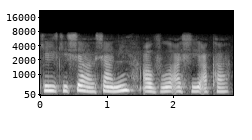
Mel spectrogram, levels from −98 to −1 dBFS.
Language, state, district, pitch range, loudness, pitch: Sumi, Nagaland, Kohima, 190-220 Hz, -16 LUFS, 195 Hz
